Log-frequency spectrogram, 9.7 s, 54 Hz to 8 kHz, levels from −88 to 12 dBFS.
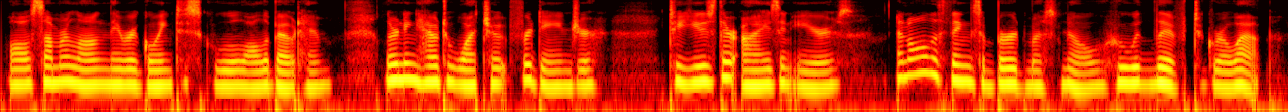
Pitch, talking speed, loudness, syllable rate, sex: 190 Hz, 235 wpm, -17 LUFS, 5.3 syllables/s, female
